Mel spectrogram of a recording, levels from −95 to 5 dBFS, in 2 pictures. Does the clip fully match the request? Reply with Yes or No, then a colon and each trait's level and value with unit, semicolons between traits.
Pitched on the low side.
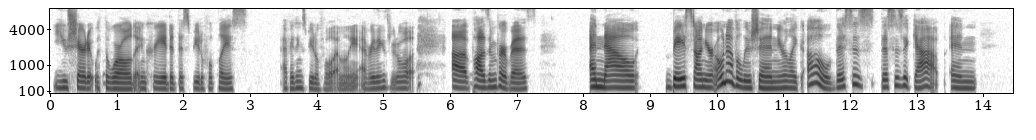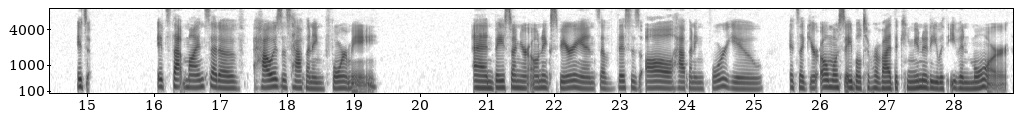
No: medium, 180 Hz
